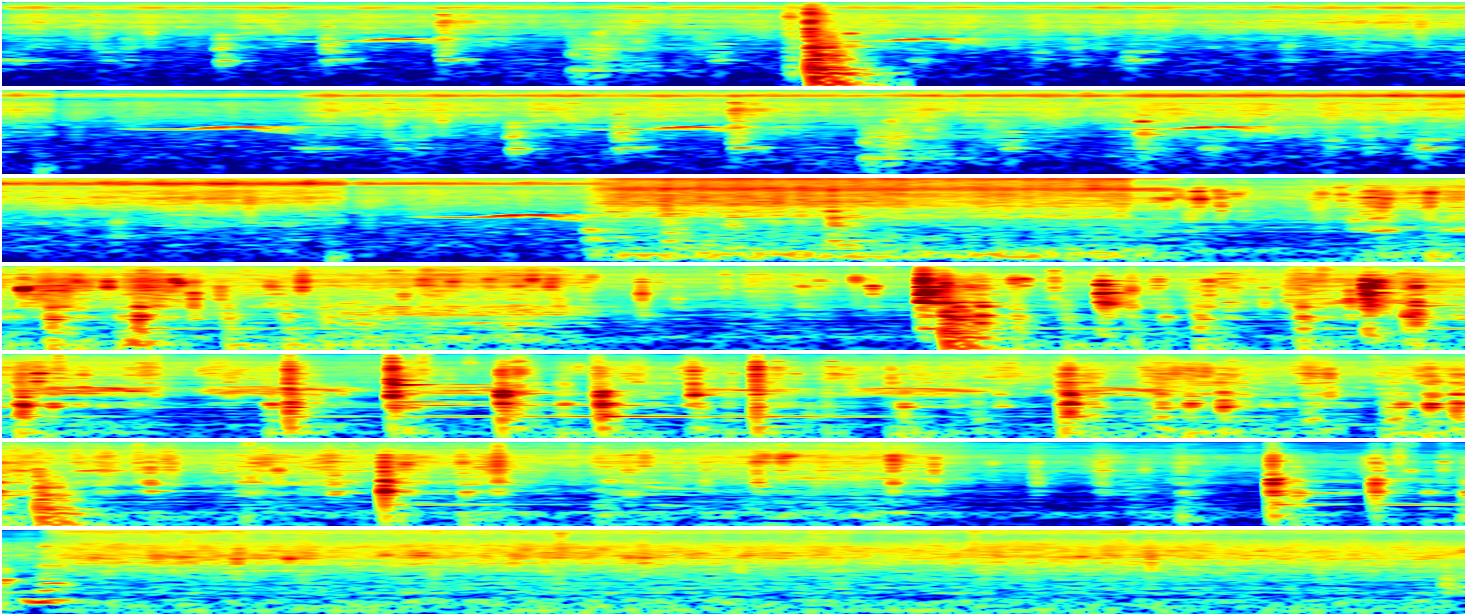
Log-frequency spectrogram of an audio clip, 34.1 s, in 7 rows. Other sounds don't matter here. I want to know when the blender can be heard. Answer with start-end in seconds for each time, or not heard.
not heard.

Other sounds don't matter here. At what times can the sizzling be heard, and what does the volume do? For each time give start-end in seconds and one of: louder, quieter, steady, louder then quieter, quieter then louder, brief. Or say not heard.
0.0-34.1 louder then quieter.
